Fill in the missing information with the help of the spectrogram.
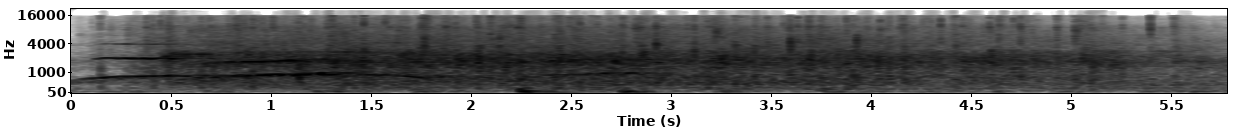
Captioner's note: audience applauding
